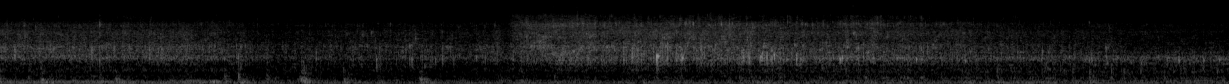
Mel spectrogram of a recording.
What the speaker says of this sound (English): So we're going to add some beef broth and some little bit of red wine.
